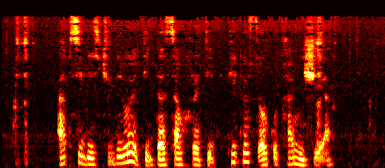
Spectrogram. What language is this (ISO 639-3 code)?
kat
